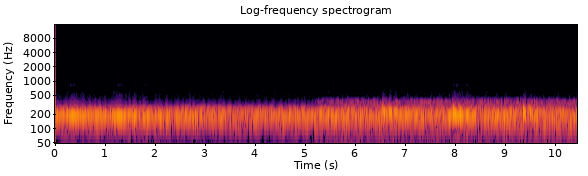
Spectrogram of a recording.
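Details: Humpback whale song for sleep: low, drawn-out moaning tones near the bottom of the range with brief steady notes. A dull, muffled rumble fills the background and deepens halfway through.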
